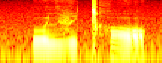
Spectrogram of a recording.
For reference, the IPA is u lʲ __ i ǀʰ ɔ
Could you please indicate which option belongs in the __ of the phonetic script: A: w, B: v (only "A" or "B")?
B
